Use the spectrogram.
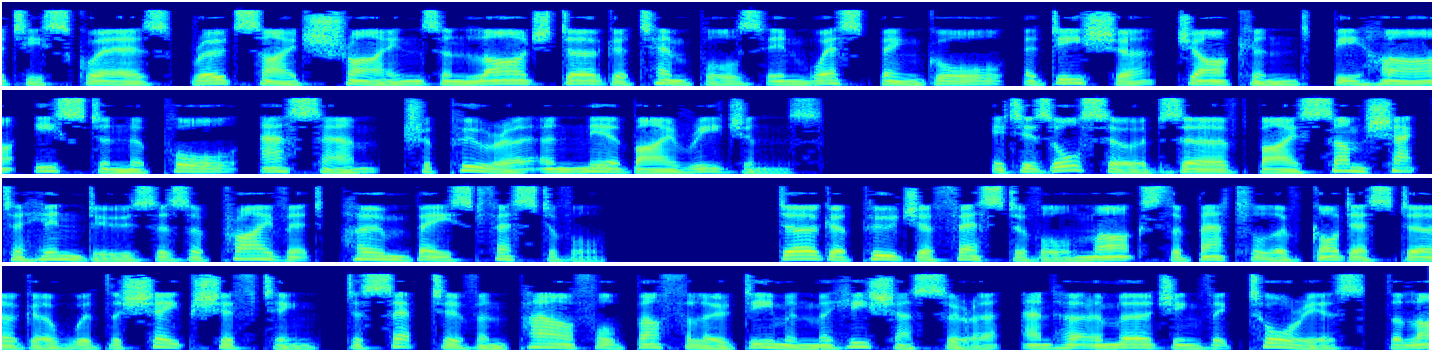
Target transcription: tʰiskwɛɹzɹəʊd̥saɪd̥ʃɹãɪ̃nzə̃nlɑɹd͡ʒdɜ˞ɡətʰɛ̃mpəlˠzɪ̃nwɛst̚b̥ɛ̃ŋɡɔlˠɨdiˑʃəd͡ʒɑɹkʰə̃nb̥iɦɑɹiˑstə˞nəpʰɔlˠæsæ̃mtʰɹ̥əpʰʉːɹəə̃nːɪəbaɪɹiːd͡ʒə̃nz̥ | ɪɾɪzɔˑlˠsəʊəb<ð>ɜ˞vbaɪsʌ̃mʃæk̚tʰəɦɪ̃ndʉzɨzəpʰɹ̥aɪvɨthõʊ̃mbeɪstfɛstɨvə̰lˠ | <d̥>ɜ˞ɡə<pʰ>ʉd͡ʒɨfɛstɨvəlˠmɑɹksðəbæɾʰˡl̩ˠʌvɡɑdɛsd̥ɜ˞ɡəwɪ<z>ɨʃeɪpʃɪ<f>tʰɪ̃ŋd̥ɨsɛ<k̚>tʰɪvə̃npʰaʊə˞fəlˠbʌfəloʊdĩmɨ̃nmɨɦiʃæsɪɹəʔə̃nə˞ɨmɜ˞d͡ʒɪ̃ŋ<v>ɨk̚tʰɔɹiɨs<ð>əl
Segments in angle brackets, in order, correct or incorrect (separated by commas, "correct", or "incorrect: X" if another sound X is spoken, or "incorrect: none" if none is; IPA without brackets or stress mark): incorrect: z, correct, correct, incorrect: ð, correct, incorrect: p̚, correct, correct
